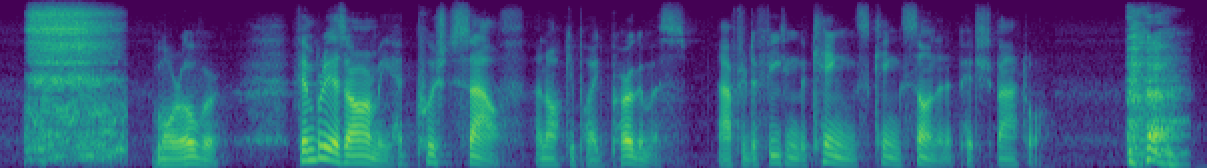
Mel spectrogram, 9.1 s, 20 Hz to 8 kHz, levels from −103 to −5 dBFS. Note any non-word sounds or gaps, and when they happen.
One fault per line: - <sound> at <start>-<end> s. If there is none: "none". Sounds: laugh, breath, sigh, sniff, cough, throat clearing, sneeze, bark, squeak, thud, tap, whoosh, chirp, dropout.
- sigh at 0.2-1.0 s
- cough at 8.4-8.9 s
